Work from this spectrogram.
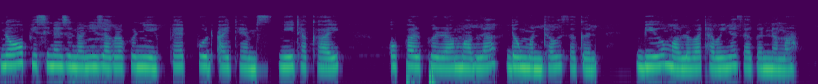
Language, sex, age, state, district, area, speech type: Bodo, female, 18-30, Assam, Kokrajhar, rural, read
